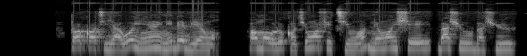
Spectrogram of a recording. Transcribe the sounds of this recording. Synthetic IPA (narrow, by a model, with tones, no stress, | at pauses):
tɔ˧kɔ˧ti˨ja˨wo˨˦jĩ˨˦ɾ̃ĩ˦˨nĩ˨˦be˦˨bi˨ɛ˨w̃ɔ̃˨ | ɔ˧mɔ̃˧o˨ɾu˨˦kã˨ti˨˦w̃ɔ̃˦fi˧tʰi˨w̃ɔ̃˨˦nĩ˦w̃ɔ̃˦n̩˦ʃe˧ba˦ʃu˦˧ba˨ʃu˦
